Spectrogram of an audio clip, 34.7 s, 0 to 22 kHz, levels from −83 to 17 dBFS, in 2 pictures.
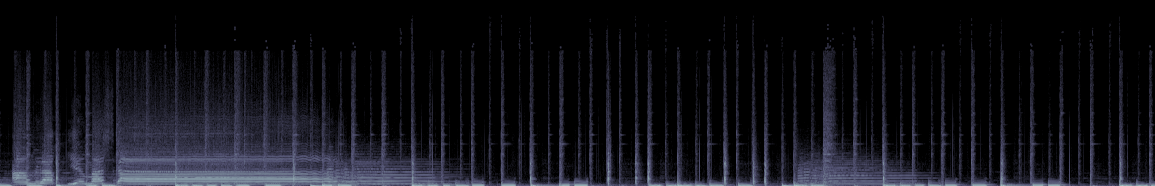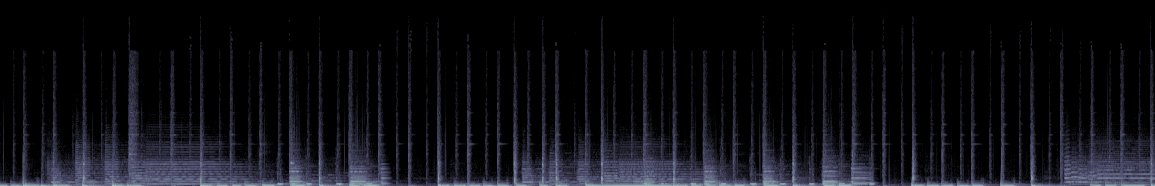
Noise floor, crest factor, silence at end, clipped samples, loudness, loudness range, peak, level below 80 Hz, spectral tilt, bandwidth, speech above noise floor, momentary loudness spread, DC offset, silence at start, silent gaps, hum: -46 dBFS; 18 dB; 0 s; under 0.1%; -25 LUFS; 4 LU; -6 dBFS; -30 dBFS; -7 dB/octave; 14.5 kHz; 22 dB; 11 LU; under 0.1%; 0 s; none; none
